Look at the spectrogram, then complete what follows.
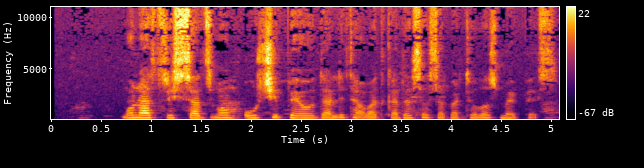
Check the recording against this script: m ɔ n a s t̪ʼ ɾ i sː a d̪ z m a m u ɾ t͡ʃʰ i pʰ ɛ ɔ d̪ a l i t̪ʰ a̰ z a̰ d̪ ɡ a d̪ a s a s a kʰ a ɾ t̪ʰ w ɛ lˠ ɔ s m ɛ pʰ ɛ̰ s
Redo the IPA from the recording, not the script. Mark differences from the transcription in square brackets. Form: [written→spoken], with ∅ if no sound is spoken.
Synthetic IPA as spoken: m ɔ n a s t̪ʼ ɾ i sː a d̪ z m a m u ɾ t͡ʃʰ i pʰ ɛ ɔ d̪ a l i t̪ʰ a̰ [z→v] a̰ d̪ ɡ a d̪ a s a s a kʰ a ɾ t̪ʰ w ɛ lˠ ɔ s m ɛ pʰ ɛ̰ s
